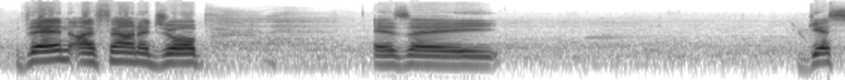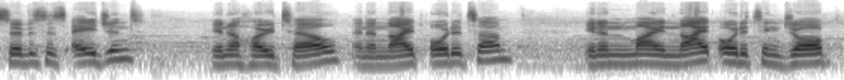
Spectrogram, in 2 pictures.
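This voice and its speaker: A man speaks to camera on a city street, his voice sitting a little high for a man. He talks in a deliberate way, pausing rather than filling gaps. Faint traffic hums behind him. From Kazakhstan. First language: Russian. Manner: deliberate, pausing instead of fillers. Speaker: vlogger. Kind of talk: casual talk to camera.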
